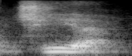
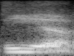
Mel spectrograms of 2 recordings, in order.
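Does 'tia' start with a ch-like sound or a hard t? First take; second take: ch-like; hard t. First: The word starts with a soft ch-like sound. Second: The word starts with a crisp, hard t sound. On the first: "vocês falam tia ... pronunciado de forma mais líquida, ch" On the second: "eu falo tia ... a gente fala de forma mais, vamos dizer assim, plosiva"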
